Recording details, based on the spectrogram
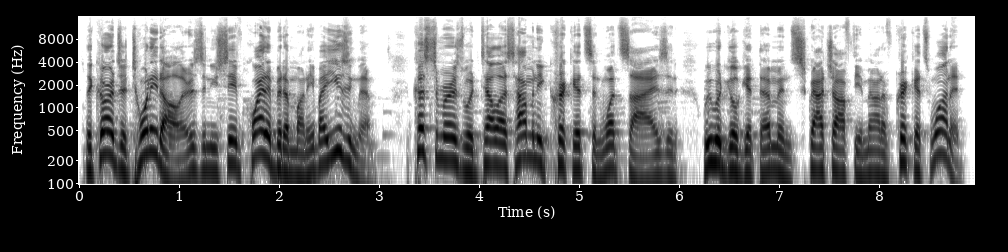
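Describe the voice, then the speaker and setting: Lively man reading stories, animated pitch. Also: quick pace. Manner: lively, playful storytelling with a wry tone. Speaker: narrator reading Reddit stories.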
